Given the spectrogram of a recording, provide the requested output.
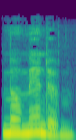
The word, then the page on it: momentum: American English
